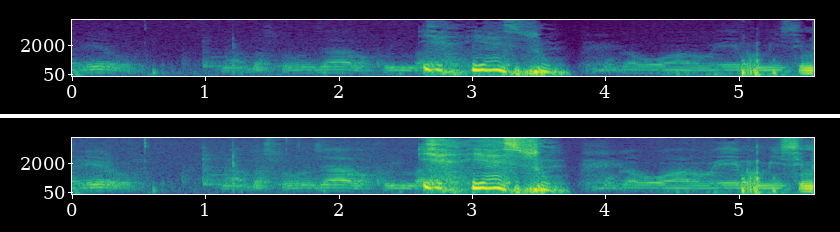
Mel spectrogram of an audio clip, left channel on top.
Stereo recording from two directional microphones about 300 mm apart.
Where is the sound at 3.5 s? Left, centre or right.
Centre.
